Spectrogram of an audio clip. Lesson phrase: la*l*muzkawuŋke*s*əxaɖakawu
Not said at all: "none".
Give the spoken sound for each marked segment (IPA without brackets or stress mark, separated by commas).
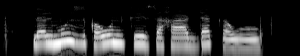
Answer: l, s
